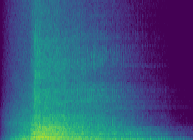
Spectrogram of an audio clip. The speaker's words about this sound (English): You flip the sword up, you shove it underneath its mouth. It roars in absolute pain.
